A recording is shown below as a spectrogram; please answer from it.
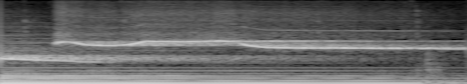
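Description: Music intro: a single whistled melody line that slides slowly downward, leaps up with a small wobble, holds, then steps down. It plays over a sustained low chord that fades near the end.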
